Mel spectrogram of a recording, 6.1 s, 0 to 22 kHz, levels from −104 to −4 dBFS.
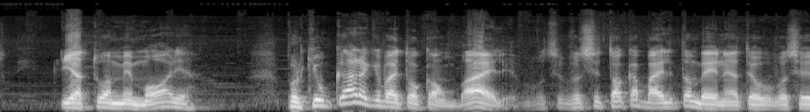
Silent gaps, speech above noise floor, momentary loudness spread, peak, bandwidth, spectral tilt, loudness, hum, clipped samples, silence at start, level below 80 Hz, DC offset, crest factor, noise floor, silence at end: none; 34 dB; 12 LU; -6 dBFS; 12 kHz; -6 dB/octave; -22 LUFS; none; under 0.1%; 0.45 s; -64 dBFS; under 0.1%; 16 dB; -56 dBFS; 0 s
